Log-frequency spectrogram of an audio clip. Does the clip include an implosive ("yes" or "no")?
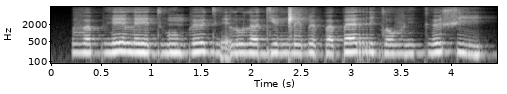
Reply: yes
